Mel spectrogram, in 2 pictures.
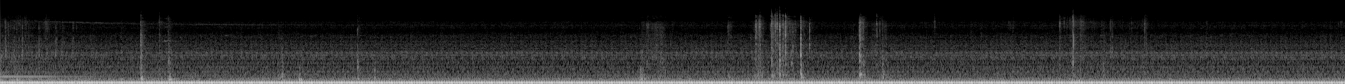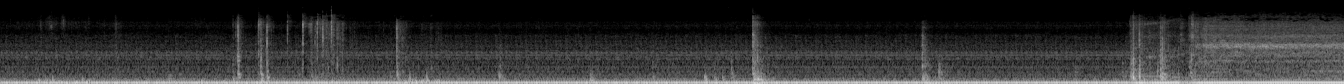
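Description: Skid steer engine idling steadily, with scattered knocks and cracks. About two seconds before the end it grows louder and a higher whine comes in as the machine raises its bucket against the log to free a pinched chainsaw.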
